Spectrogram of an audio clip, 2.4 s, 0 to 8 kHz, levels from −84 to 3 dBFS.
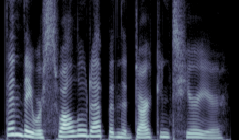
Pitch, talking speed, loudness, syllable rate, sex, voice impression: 220 Hz, 225 wpm, -19 LUFS, 6.5 syllables/s, female, feminine, adult-like, tensed, powerful, bright, clear, fluent, nasal, intellectual, calm, friendly, reassuring, slightly sweet, lively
